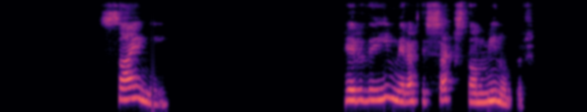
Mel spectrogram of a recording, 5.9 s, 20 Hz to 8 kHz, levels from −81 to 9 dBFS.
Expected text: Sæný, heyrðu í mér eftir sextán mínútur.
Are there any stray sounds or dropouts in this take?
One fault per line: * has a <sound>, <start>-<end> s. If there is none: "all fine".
all fine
